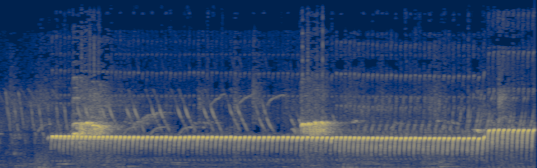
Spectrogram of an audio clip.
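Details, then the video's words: Canary singing to teach young birds: a sustained high, even trill that runs for about five seconds, dipping slightly near the end, with brief sweeping notes layered over its start. "CANÁRIO DO REINO CANTANDO E CHAMANDO ÓTIMO TREINO PARA FILHOTES!!!"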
